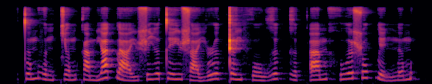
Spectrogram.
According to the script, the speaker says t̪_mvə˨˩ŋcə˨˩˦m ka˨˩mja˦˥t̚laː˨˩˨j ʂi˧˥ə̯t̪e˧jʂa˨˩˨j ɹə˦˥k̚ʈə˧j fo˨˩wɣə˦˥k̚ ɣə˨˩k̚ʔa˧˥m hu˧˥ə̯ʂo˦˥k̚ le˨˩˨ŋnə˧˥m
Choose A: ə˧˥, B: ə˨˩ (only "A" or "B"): A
